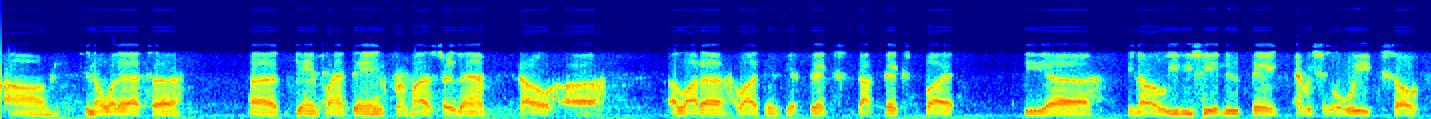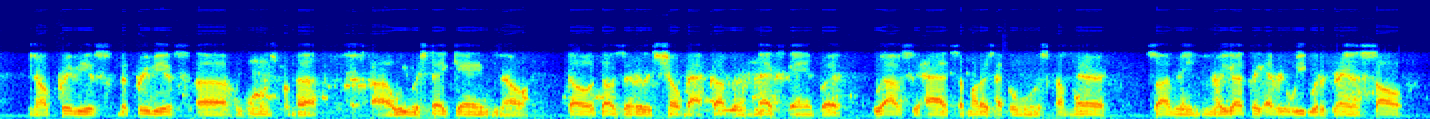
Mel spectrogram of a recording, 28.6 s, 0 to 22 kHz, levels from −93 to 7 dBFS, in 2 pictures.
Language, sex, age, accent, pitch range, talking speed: English, male, 20-39, American, 80-95 Hz, 205 wpm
